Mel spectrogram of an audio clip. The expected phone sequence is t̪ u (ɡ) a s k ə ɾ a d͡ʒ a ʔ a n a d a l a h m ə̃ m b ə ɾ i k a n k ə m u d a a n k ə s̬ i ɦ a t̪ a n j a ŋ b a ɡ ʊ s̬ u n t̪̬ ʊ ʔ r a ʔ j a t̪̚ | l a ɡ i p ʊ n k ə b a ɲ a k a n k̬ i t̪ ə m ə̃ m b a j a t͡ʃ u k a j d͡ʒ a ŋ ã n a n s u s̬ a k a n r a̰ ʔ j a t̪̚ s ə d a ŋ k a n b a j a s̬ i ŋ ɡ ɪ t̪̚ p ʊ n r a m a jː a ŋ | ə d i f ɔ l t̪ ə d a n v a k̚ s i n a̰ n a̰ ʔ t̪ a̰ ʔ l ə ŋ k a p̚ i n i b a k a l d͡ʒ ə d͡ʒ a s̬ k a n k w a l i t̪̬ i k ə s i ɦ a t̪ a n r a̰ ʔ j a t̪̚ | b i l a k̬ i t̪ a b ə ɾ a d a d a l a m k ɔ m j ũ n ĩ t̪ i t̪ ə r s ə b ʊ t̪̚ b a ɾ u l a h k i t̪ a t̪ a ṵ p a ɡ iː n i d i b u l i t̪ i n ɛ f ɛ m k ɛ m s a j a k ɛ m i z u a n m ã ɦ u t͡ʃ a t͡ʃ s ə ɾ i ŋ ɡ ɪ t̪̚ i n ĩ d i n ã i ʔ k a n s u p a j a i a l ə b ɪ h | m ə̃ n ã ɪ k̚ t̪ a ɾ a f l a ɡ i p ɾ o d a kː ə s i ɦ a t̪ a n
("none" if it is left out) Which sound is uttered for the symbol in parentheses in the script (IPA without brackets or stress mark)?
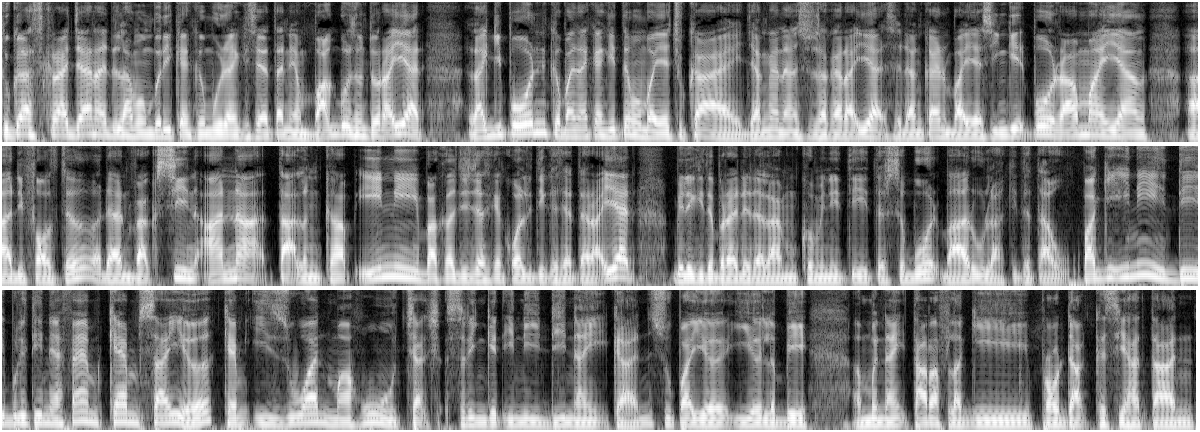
ɡ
